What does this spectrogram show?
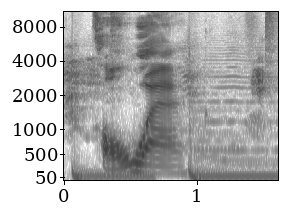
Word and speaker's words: khổ qua: There's 2 versions. There's in the south, it's khổ qua. Yeah, and in the north, it's múp đắng. Yeah, but khổ qua here. Khổ qua, yeah.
